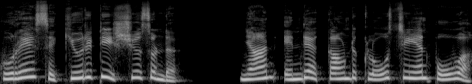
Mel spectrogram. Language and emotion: Malayalam, fearful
